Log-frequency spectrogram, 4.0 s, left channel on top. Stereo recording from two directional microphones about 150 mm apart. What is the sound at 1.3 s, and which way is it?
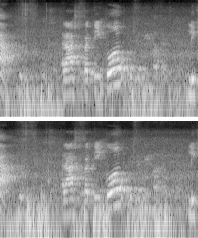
A man's voice, 25° left (ahead or behind).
